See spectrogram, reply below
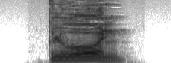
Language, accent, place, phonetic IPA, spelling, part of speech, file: German, Germany, Berlin, [ˈɡluːɔn], Gluon, noun, De-Gluon.ogg
- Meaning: gluon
